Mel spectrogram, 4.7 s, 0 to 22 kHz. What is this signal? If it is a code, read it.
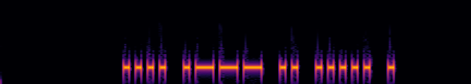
Morse code, heard as a keyed tone, about 20 wpm, 700 Hz. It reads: HJI5E
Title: Five Challenging Letter-Number Combinations 20wpm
